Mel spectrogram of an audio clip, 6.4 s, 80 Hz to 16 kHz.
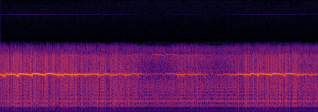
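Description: MFSK32 digital picture signal from the VOA Radiogram shortwave broadcast, heard through a receiver in AM mode: a single wavering tone over steady shortwave hiss and static, weakening briefly about halfway through before coming back up.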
